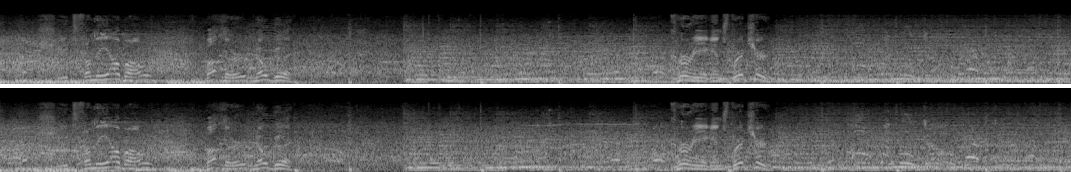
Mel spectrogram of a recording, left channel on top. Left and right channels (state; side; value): normal; both; correlation 0.53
